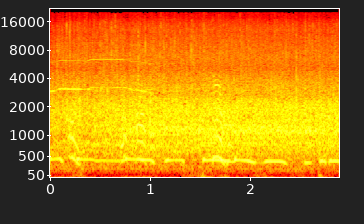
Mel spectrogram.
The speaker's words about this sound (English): Should give you a round of applause.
